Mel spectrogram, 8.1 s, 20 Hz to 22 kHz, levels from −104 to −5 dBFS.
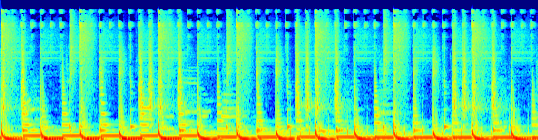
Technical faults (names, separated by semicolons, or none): train of clicks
